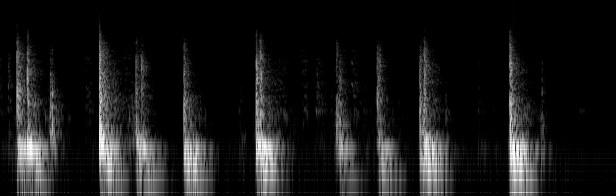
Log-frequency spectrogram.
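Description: Stomping and shuffling steps of a clumsy soft-shoe dance on a floor: about a dozen heavy thuds at an uneven pace of roughly two a second.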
